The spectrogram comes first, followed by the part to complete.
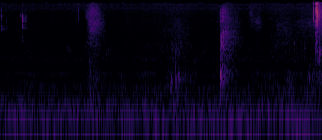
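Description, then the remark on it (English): Someone drinks water: a few soft, irregular gulps and slurps over a low, steady background hum, with no talking. “Hold on a second, let me drink some water.”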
